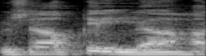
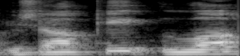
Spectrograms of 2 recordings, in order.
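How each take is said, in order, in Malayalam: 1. വാക്കുകൾ ചേർന്നതാണ്, ഇരട്ട ലാം ആണ്. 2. വാക്കുകൾ വേർതിരിഞ്ഞതാണ്, ഒറ്റ സാധാരണ ലാം ആണ്. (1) "യുഷാഖില്ലാഹ എന്നാണ് ഉച്ചരിക്കുക" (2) "യുഷാഖി ലാഹ എന്നല്ല"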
